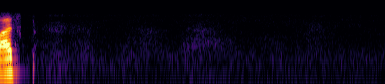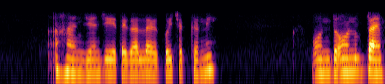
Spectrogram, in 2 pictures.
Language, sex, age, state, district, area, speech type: Dogri, female, 18-30, Jammu and Kashmir, Samba, urban, conversation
